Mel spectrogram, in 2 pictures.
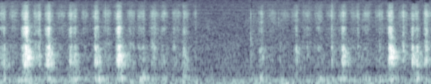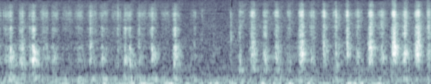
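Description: A wooden stylus scratches and rubs the coating of a black, wax-coated scratch-art page in a small spiral-bound pad of thin, flat paper. Quick, bright rasping strokes come in rapid bursts, easing into a softer, duller stretch near the middle before picking up again. A faint low rumble runs underneath throughout.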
